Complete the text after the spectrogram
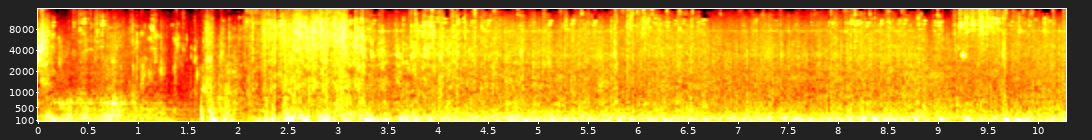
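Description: Gunfire and explosions crackle in rapid bursts.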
